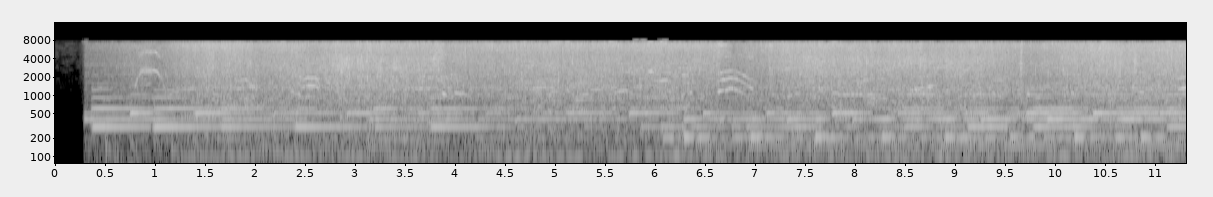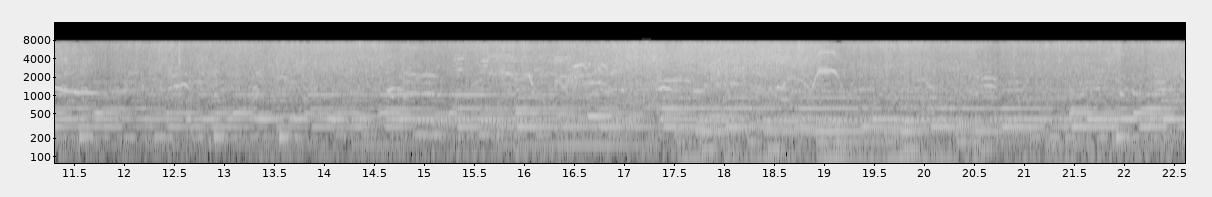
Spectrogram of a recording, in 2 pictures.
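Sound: water flowing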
